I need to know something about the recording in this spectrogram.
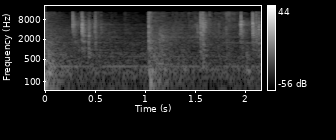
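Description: Sledgehammer striking a pane of high-security glass that is cracked all over but holds in its frame: two heavy blows about a second apart, with lighter knocks in between.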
